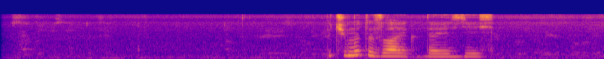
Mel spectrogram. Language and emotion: Russian, neutral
